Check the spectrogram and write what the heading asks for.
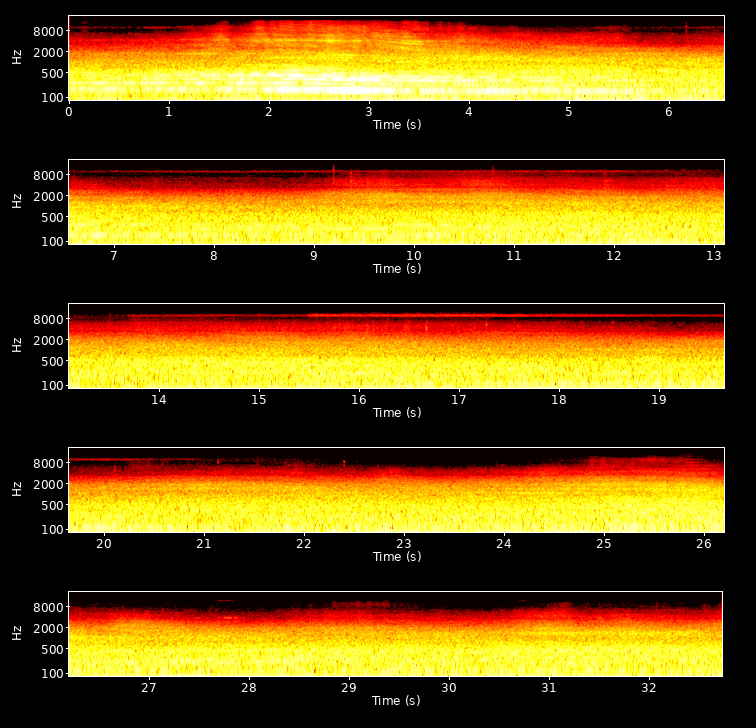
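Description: GMC Hummer EV electric pickup moving slowly. It gives off a pitched electric hum that swells to its loudest about two to three seconds in and fades by about four seconds. After that comes a steady low rumble with no engine note.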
